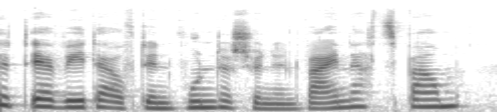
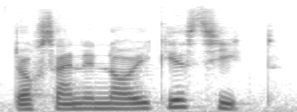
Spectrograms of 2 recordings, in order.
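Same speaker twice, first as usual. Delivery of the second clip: usual speaking voice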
